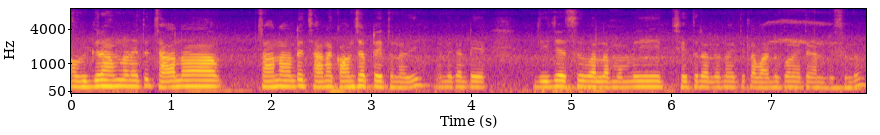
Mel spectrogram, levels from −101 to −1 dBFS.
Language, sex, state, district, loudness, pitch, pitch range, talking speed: Telugu, male, Andhra Pradesh, Guntur, -17 LUFS, 155 Hz, 150-165 Hz, 130 wpm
